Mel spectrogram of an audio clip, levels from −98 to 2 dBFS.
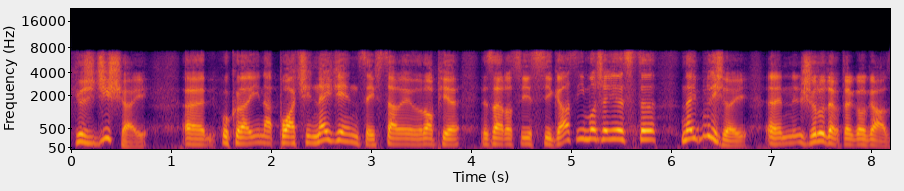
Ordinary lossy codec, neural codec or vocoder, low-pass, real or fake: none; codec, 16 kHz in and 24 kHz out, 0.9 kbps, LongCat-Audio-Codec, fine tuned four codebook decoder; 7.2 kHz; fake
